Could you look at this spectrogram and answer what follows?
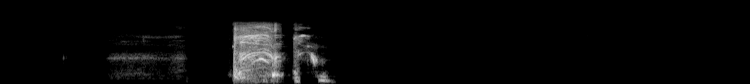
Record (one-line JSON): {"cough_length": "7.5 s", "cough_amplitude": 31865, "cough_signal_mean_std_ratio": 0.25, "survey_phase": "beta (2021-08-13 to 2022-03-07)", "age": "45-64", "gender": "Male", "wearing_mask": "No", "symptom_cough_any": true, "symptom_runny_or_blocked_nose": true, "symptom_sore_throat": true, "symptom_fatigue": true, "symptom_fever_high_temperature": true, "symptom_headache": true, "symptom_onset": "6 days", "smoker_status": "Ex-smoker", "respiratory_condition_asthma": false, "respiratory_condition_other": false, "recruitment_source": "Test and Trace", "submission_delay": "2 days", "covid_test_result": "Positive", "covid_test_method": "ePCR"}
